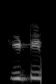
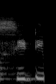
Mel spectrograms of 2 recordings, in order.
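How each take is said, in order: First: The word starts with a k sound. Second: The word starts with an s sound. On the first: The speaker calls it wrong. "किटी नाही म्हटलं" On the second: The speaker calls it right. "म्हणून याला सिटी म्हटलं आपण"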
